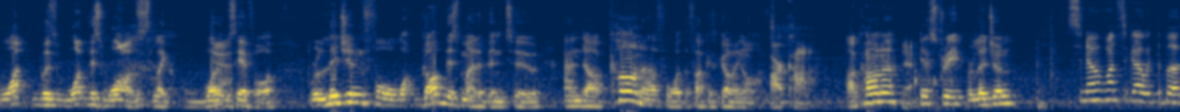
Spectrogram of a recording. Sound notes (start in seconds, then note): none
